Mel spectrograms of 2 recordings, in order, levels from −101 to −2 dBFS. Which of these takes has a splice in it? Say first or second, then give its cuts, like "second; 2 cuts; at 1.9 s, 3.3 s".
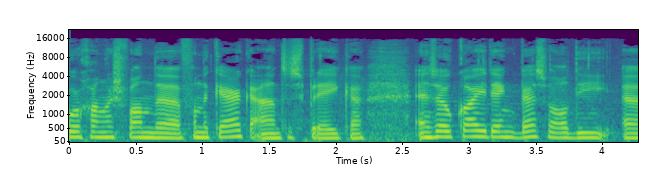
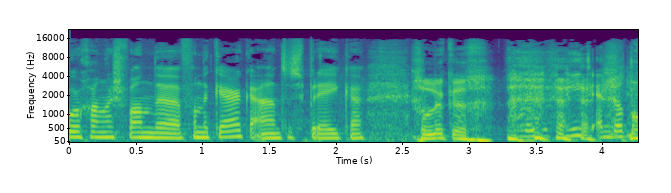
second; 1 cut; at 2.6 s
